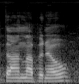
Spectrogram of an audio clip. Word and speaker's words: Thanh Lepaux: And we're joined also by Thanh Lepaux from Lutron. Did I pronounce that correctly, I hope?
